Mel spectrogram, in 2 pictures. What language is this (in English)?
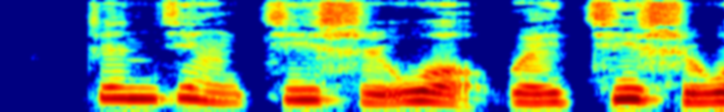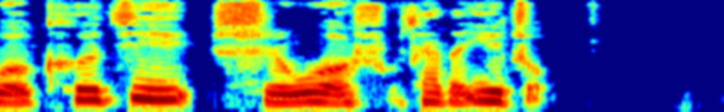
Chinese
